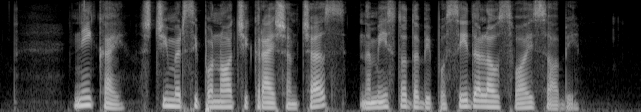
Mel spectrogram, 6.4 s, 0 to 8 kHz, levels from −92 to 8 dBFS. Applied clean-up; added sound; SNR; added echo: none; none; none; none.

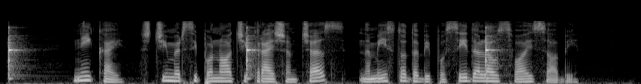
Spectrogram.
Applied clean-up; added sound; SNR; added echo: none; Bowed string instrument; 5 dB; none.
